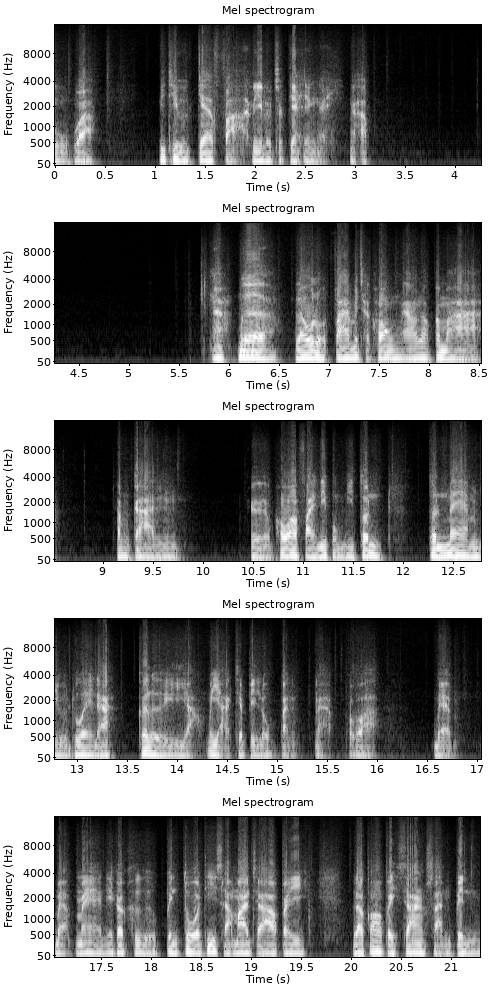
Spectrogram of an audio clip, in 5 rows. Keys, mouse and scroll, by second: 8.0 click, 8.3 right click, 8.6 right click, 8.8 right click, 9.6 right click, 10.5 click, 14.1 click, 15.6 right click, 19.7 click.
